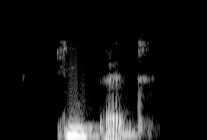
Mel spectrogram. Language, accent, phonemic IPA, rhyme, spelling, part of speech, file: English, Southern England, /ˈɪmpɛd/, -ɪmpɛd, imped, noun, LL-Q1860 (eng)-imped.wav
- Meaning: a creature without feet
